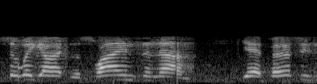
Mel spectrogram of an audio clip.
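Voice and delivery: ordinary talk

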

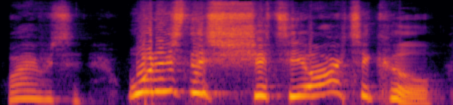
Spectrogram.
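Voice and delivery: loud, high frustrated outburst; exasperated. Real, not acted. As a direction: rant at the useless article. Mock outrage at article.

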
